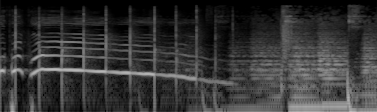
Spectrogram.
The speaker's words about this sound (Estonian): nii et äh, pange käed kokku, tehke kõvasti lärmi,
